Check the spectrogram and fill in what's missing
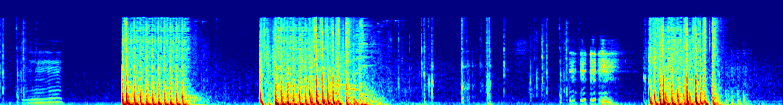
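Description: Automatic gunfire from a Call of Duty hardpoint match, several loud sustained bursts of rapid shots separated by short gaps, close and dominant, with quieter game sounds between the volleys.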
